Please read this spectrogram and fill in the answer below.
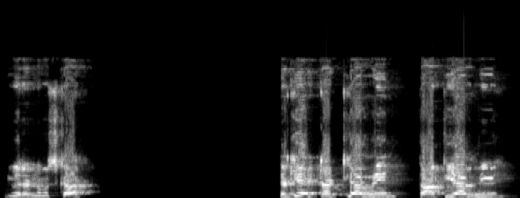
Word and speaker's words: टंट्या भील: जी, स्थानीय बोली में उसको टंट्या भील ही कहा जाता है, टंट्या भील ही कहा जाता है। जी। अंग्रेजों ने उसे तांतिया भील लिखा है। हुँ, अंग्रेजों ने जो स्पेलिंग का इस्तेमाल किया है, उसका शाब्दिक अर्थ निकलता है तांतिया।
